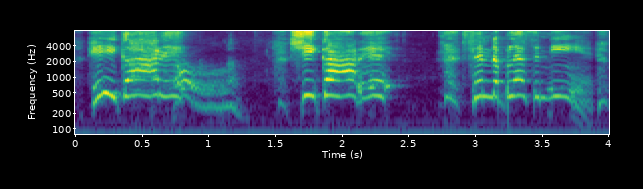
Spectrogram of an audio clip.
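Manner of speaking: high, slow, drawn-out celebration; stretched, jubilant announcement; cheering angels. Acted. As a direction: cry it out high like clapping angels. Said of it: "y'all the angels up there clapping like".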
